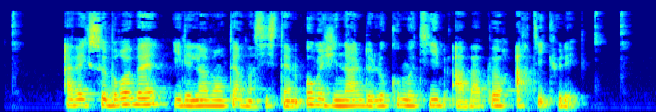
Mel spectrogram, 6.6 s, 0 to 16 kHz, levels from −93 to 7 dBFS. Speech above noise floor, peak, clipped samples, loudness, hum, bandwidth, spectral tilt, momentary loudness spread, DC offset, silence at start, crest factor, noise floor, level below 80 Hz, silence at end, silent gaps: 36 dB; -2 dBFS; under 0.1%; -25 LUFS; none; 11.5 kHz; -5.5 dB/octave; 8 LU; under 0.1%; 0.1 s; 24 dB; -60 dBFS; -62 dBFS; 0.3 s; none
